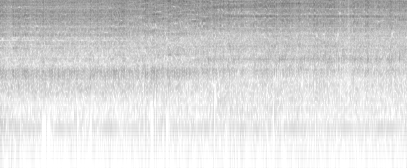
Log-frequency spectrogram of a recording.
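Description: High-voltage spark arcing continuously across the gap of a spark plug: a steady buzzing crackle. The spark is strong, driven through microwave-oven capacitors.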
